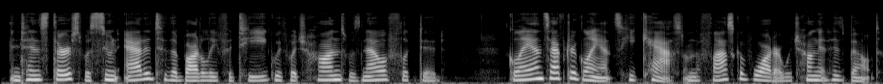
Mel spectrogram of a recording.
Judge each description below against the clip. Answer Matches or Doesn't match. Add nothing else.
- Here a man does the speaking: Doesn't match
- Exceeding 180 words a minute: Matches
